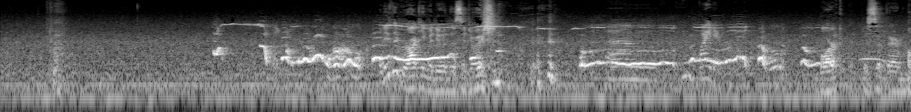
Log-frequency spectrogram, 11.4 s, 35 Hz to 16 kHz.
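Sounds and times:
low hum: 0.0 - 11.3
speech: 0.6 - 0.9, 5.1 - 7.1, 10.4 - 11.3
excited dogs whimpering and yipping: 2.6 - 11.2.

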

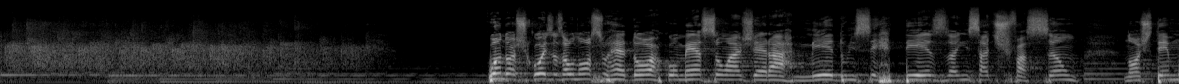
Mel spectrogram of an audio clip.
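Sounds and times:
large congregation clapping loudly: 0.0 - 4.0
speech: 4.9 - 11.7.

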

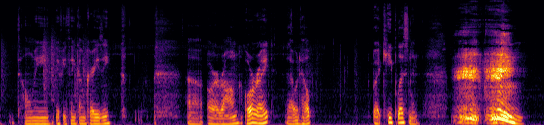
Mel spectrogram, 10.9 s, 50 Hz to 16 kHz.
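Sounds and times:
speech: 0.5 - 2.5, 3.7 - 6.4, 7.4 - 8.4, 9.0 - 10.5
throat clearing in voiced rasping bursts: 9.1 - 10.5.

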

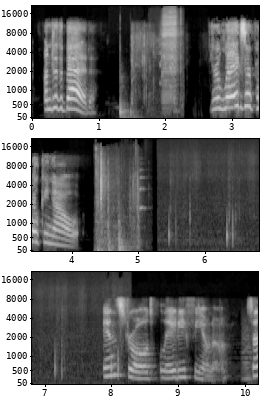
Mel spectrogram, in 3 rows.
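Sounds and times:
speech: 0.2 - 1.0, 2.7 - 4.2, 7.9 - 10.1
door opening with rattle and clunk: 4.4 - 5.2
faint footsteps or taps: 5.3 - 8.3.

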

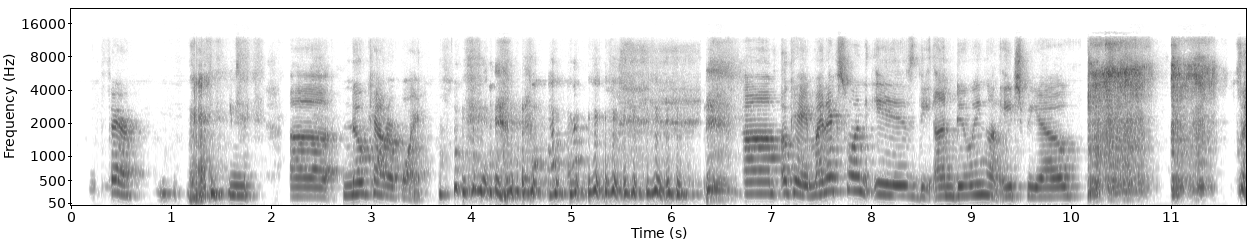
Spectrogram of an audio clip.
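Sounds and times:
speech: 0.2 - 10.7
voice imitating a fart with raspberry bursts: 0.9 - 1.8, 10.2 - 11.7
laughter: 1.2 - 1.9, 3.7 - 6.7.

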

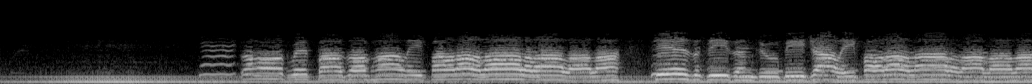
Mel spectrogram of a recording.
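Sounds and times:
car engine accelerating: 0.0 - 10.3
speech: 2.4 - 10.3.

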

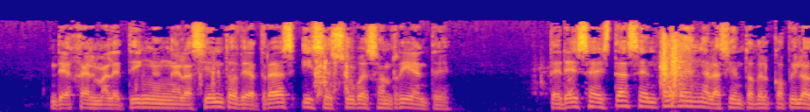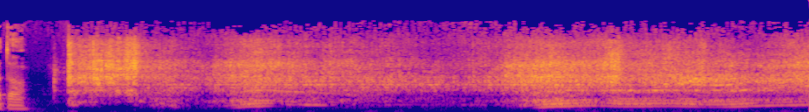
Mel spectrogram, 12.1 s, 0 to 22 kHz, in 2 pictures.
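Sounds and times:
speech: 0.4 - 6.6
1950s convertible car engine speeding through narrow village streets: 6.5 - 12.1.

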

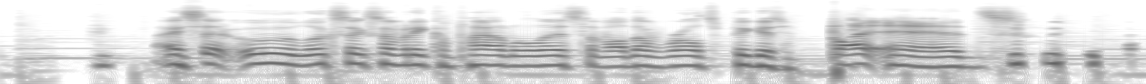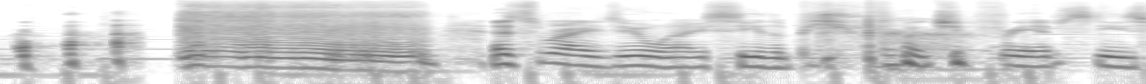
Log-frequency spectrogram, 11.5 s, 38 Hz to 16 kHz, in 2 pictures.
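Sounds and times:
speech: 0.5 - 5.9, 8.2 - 11.4
laughter: 4.9 - 6.5, 9.8 - 11.4
mouth puffing pops: 5.6 - 8.0
fart sound imitated by blowing a raspberry with the lips: 6.2 - 8.0.

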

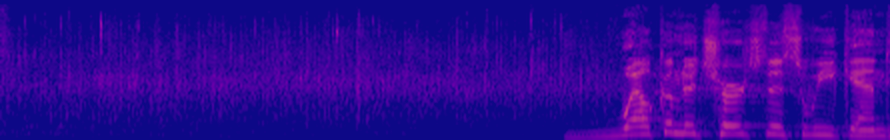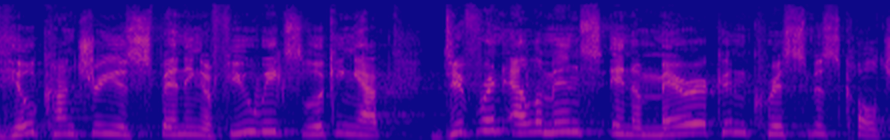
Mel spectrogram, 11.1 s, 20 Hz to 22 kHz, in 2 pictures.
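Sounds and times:
large audience applauding at a church service: 0.0 - 3.9
speech: 3.6 - 11.1.

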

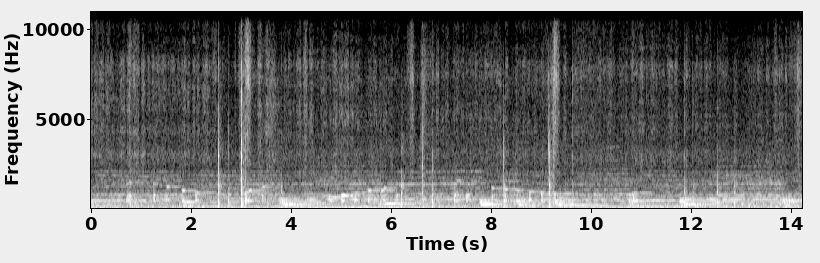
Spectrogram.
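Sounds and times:
soft background music with low drone and held melody: 0.0 - 14.2
scribbling sharp taps and scratchy clicks: 0.6 - 4.3, 6.1 - 9.8, 11.8 - 13.4.

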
